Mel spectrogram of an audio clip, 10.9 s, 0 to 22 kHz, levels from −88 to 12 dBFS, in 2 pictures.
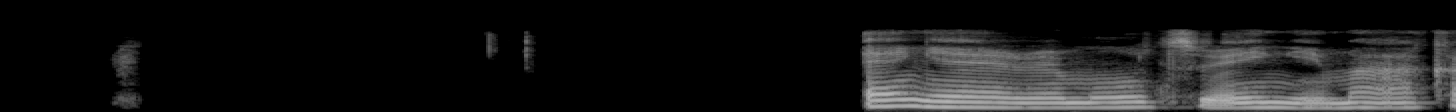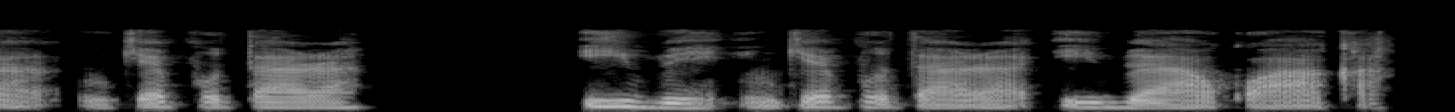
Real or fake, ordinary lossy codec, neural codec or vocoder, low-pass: real; none; none; 7.2 kHz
